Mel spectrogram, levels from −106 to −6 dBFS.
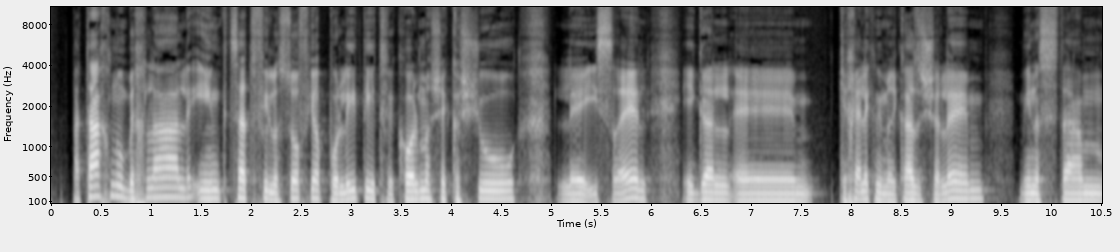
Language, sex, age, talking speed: Hebrew, male, 20-39, 95 wpm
